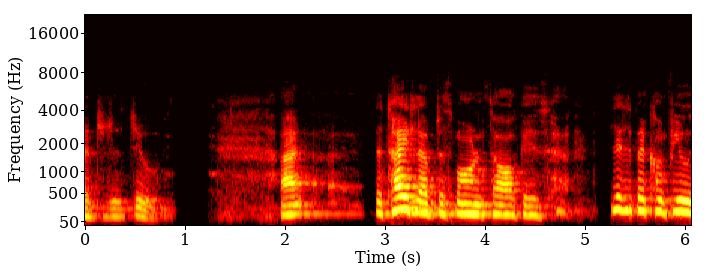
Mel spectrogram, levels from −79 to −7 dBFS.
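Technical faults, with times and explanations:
Throughout: MP2 compression, dull and gurgling with granular distortion as upper bands flicker out, likely from a low bitrate around 80 kbps starving the sub-bands.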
